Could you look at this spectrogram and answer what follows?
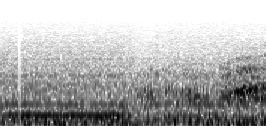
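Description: A Porsche race car roars through a Le Mans endurance event in a racing video game, its engine droning loud and constant with tire scrub and skidding noise, as if it were running close behind another car.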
